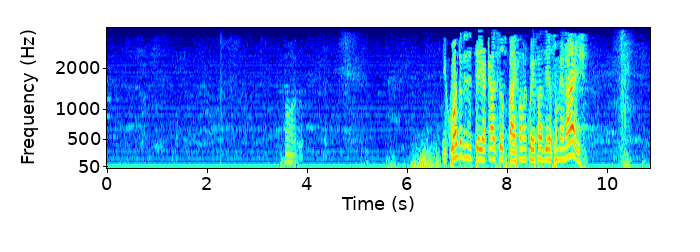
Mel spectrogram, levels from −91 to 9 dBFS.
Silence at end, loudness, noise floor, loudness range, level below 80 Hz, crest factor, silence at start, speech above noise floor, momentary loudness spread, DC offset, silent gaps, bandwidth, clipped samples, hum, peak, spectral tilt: 0.4 s; -19 LUFS; -51 dBFS; 25 LU; -40 dBFS; 22 dB; 3.45 s; 32 dB; 23 LU; under 0.1%; none; 4 kHz; under 0.1%; 60 Hz at -50 dBFS; -2 dBFS; -10.5 dB/octave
